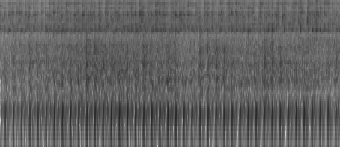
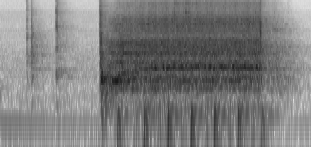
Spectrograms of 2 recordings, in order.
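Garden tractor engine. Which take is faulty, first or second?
second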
